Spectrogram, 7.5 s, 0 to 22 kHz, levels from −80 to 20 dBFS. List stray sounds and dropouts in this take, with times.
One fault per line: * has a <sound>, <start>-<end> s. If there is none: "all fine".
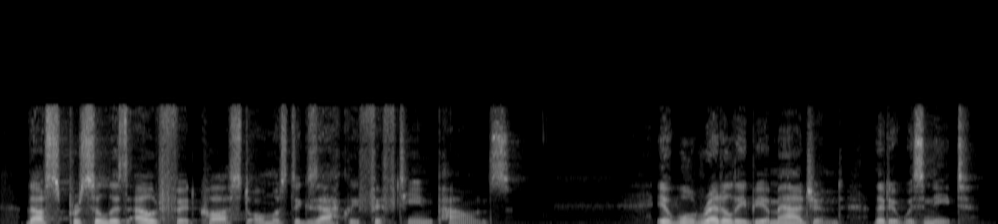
all fine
